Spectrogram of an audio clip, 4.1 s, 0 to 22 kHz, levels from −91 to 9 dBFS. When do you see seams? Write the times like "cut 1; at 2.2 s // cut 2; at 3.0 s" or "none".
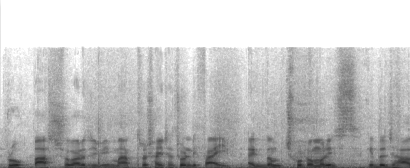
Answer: cut 1; at 1.7 s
